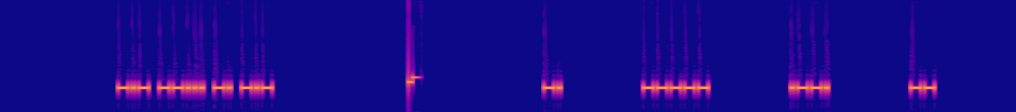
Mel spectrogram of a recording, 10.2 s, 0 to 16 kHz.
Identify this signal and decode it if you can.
Morse code, heard as a keyed tone, about 36 wpm, spaced as for 15 wpm, 700 Hz. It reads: K7NK N0PM
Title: USA Call Signs - 4 Characters - 8x Character Spacing - 35wpm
